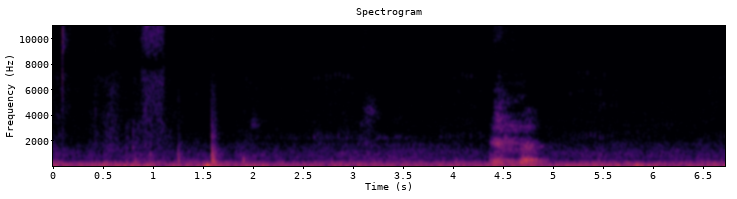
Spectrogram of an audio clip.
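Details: Large golden tabby Scottish Fold cat, staying calm while teased during play, gives a continuous low purr; brief rustling and handling noises break in now and then.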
